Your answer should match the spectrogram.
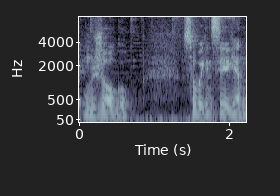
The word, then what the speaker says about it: jogo: juego, and then in Portuguese I say un jogo.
